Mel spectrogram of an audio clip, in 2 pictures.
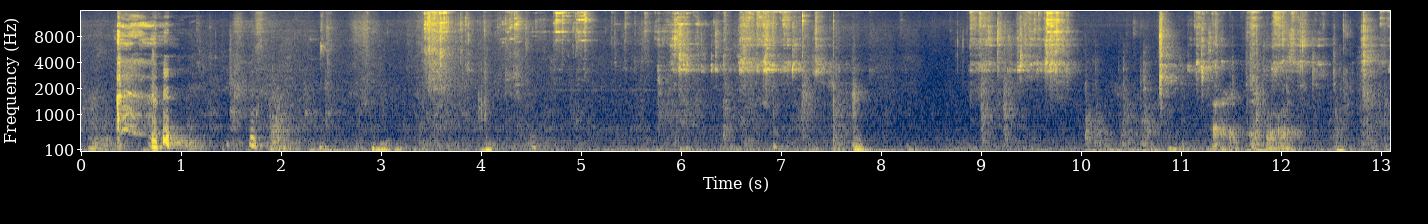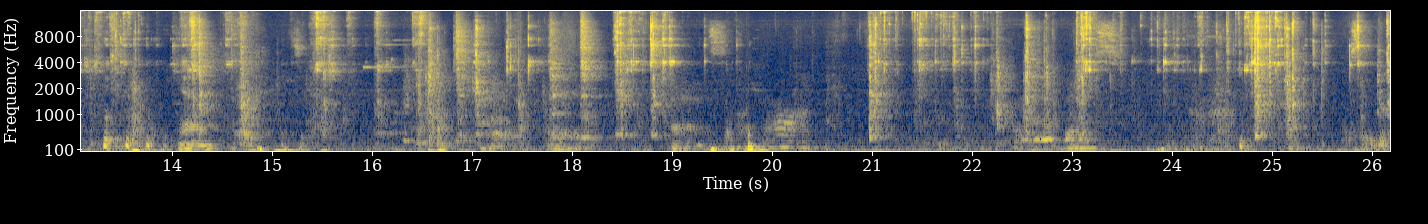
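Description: Scattered clicks, knocks and rustling picked up by the room microphones, with muffled talk underneath.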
